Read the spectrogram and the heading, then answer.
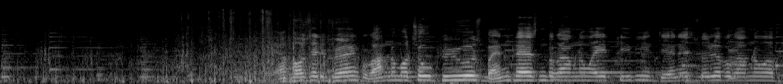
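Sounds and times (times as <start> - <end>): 
ponies trotting in a pony race: 0.0 - 5.3
speech: 2.9 - 7.8.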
